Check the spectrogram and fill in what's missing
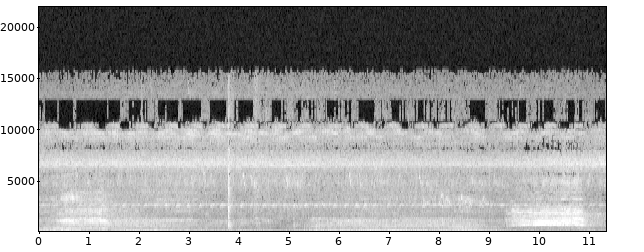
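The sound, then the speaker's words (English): A chaotic chorus of an elephant herd circling, bellowing, rumbling and trumpeting together during a mating, loud and continuous, with calls overlapping in waves and a shrill cry rising near the end, over a steady insect-like hiss; recorded by an acoustic monitor. “There was a tremendous uproar of great circling of elephants.”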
